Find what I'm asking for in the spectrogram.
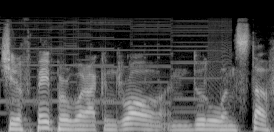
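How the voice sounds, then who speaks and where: A man with a non-native accent speaks at a moderate pace over background music. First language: not English. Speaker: gaming youtuber explaining math. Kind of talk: let's play tutorial. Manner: halting, many fillers and restarts.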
